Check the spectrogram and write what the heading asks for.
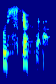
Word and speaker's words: bruschetta: Bruschetta. That's how you're supposed to say it, but I don't know.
